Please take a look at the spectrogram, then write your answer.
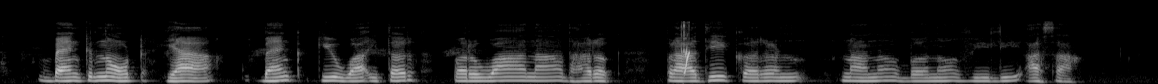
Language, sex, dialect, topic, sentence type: Marathi, male, Southern Konkan, banking, statement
